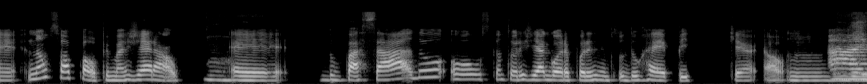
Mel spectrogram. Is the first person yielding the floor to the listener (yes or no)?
yes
